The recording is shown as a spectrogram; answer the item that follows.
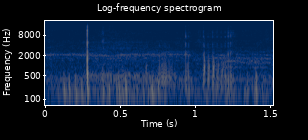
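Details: A pet Monk (Quaker) parakeet gives a harsh, cackling burst of mimicked, maniacal laughter, as it does when playfully trying to bite someone.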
